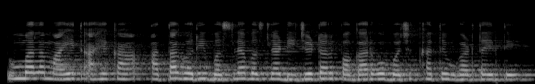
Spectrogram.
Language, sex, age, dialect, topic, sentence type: Marathi, female, 56-60, Northern Konkan, banking, statement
